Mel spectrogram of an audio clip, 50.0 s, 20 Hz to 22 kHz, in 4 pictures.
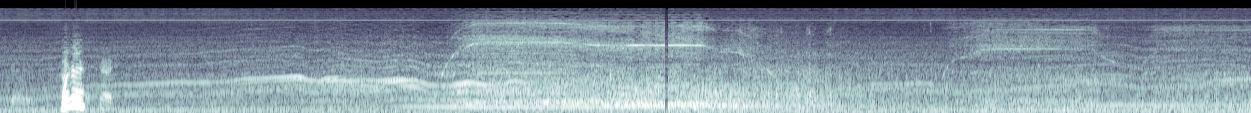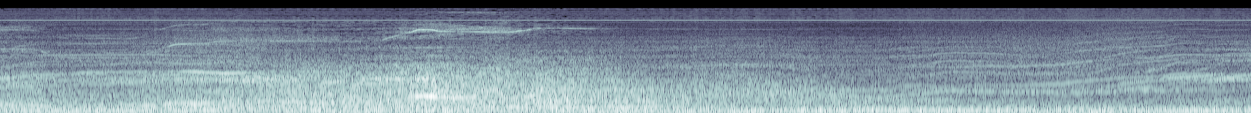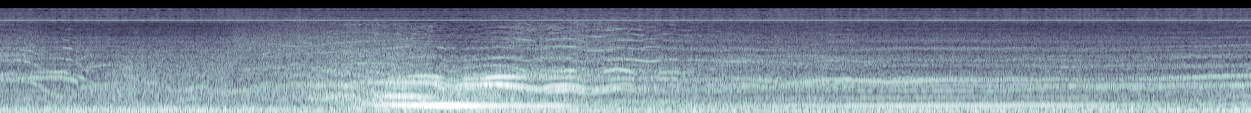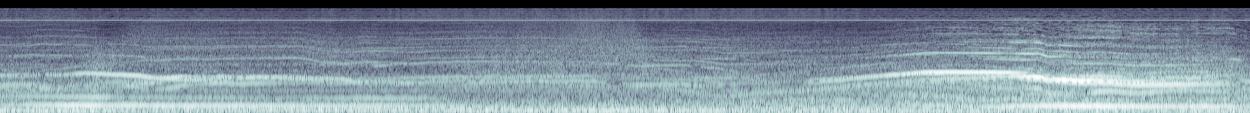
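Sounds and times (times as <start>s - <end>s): quadcopter motors whining: 0.0s - 50.0s.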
